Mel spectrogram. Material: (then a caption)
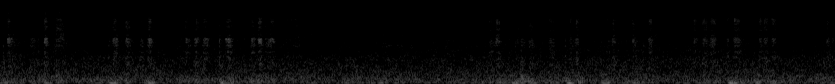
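Paper. A yellow pencil writes at the bottom of the right page of an open lined paper notebook held by the left hand. Soft, dry scratching comes in short bright bursts in two stretches, over a steady low rumble, all at a quiet, even level.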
